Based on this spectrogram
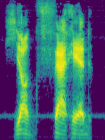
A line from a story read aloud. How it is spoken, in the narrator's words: he grumbled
